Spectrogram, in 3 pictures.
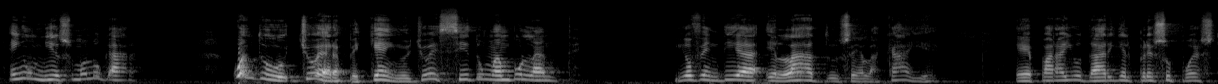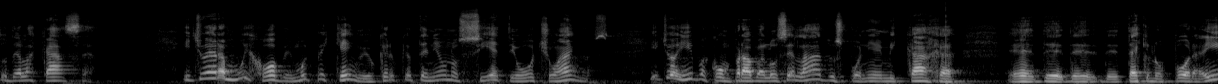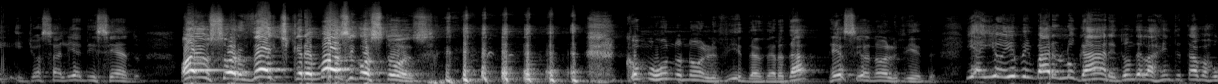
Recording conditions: large echoing room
